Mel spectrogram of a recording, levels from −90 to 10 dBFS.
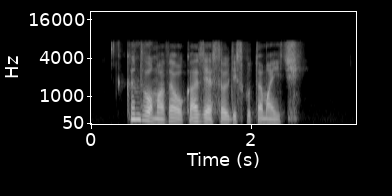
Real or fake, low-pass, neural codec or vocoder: fake; 7.2 kHz; codec, 16 kHz, 6 kbps, DAC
